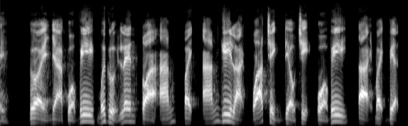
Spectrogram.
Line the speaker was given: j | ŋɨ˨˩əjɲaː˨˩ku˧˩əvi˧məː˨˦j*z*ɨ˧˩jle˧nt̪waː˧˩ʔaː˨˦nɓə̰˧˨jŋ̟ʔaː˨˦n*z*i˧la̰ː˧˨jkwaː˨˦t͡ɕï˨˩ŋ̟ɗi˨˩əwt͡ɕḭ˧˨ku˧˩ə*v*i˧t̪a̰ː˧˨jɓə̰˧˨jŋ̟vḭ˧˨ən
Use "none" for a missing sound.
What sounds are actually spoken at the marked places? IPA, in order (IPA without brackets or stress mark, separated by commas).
ɣ, ɣ, v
